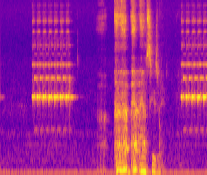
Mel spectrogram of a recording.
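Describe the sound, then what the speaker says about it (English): A telephone rings with bright repeated electronic trills, stopping while a person briefly speaks and clears their throat nearby, then ringing resumes near the end. "Man, this phone, it's like a telemarketer or something."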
